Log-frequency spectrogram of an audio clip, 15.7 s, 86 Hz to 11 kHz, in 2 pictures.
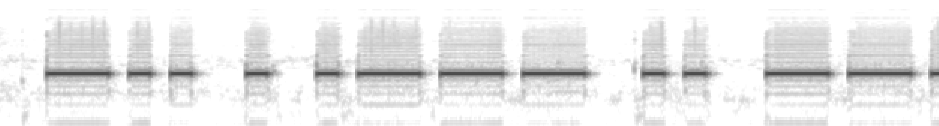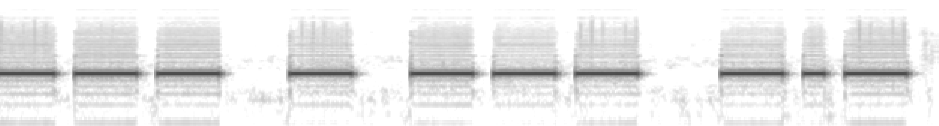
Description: Morse code, heard as a keyed tone, about 7 wpm, 650 Hz. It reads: DE JI0TOK
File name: jh8cbh / 2022cw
